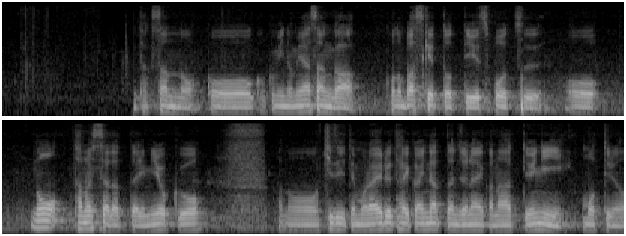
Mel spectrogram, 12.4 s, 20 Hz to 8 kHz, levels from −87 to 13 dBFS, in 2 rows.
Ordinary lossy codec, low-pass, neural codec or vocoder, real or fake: none; 7.2 kHz; none; real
